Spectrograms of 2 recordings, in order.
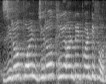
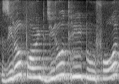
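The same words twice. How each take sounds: First: "three hundred twenty four" read as a whole number; the wrong way, digits as three hundred twenty-four; wrong reading shown. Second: "zero point zero three two four" with every digit separate. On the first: ("three hundred twenty four" गलत तरीका, पूरी संख्या की तरह) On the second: ("three two four" हर अंक अलग बोलें) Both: Shown as a demonstration. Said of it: "नहीं होगा".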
